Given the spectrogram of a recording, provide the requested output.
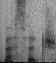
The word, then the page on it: message: English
